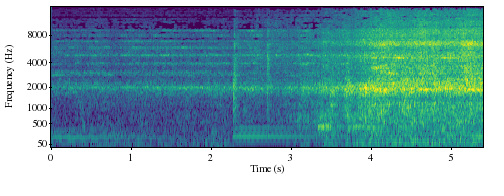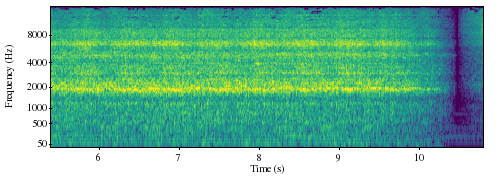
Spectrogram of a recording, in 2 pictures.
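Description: Avanti West Coast passenger train passing, its rush of wheel and rail noise building about three and a half seconds in, with a steady high-pitched squeal over it. The sound drops away suddenly near the end. Background music plays under it and is heard alone in the first few seconds.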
